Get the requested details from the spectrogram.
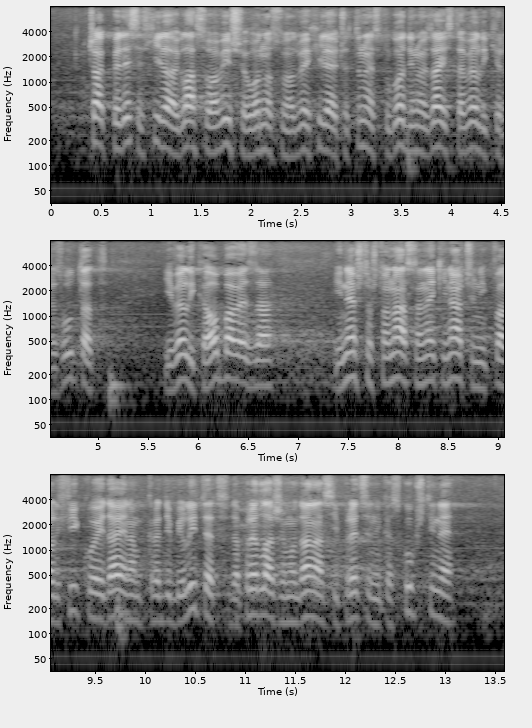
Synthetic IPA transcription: t͡ʃak̚pe̞d̪e̞se̞t̪xiʎad̪aɡlˠaso̞ʋaʋiʃe̞uo̞d̪no̞sunad̪ʋeːxiʎad̪et͡ʃe̞t̪r̩nest̪uɡo̞d̪inujezajist̪aʋe̞likiɾe̞zulˠt̪aːt̪ | iʋe̞likao̞baʋe̞za | ine̞ʃt̪o̞ʃt̪o̞naːsnane̞kinaːt͡ʃinikʋalifikuje̞id̪aːje̞namkɾe̞d̪ibilit̪e̞t̪d̪apɾe̞d̪lˠaʒe̞mo̞d̪anasipɾe̞ːt̪sje̞d̪nikaskupʃt̪ine̞

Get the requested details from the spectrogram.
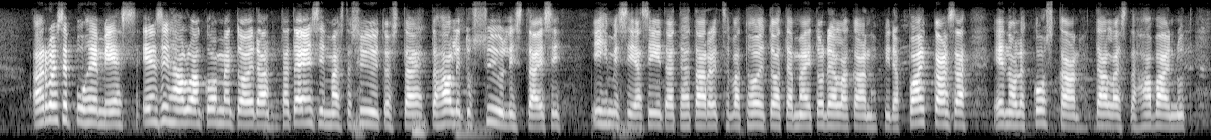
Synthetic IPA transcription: ʔɑrʋeseppuhemːiesensinhɑluɑŋkomːent̪oidɑt̪æt̪æensimːæist̪æsyːt̪øst̪æet̪ːæhɑlːit̪ussyːlːˑist̪ɑisi | ʔihmisiæsiːt̪æet̪ːæhet̪ɑrʋit̪seʋɑt̪hoit̪oɑt̪æmæeit̪odelːɑkɑːnpidæppɑikːɑnsɑenolekkoskɑːnt̪ælːɑist̪ɑhɑʋɑinːut̪

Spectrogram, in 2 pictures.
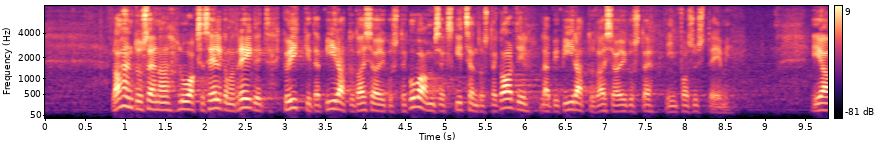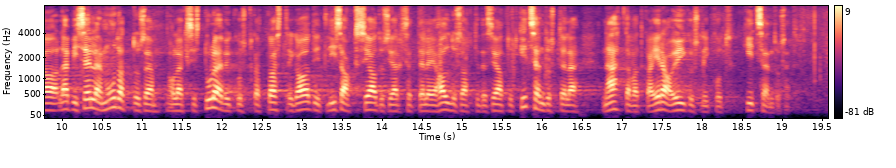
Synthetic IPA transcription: lɑɦe̞nd̪̥use̞nɑluːwɑkse̞se̞lɡ̥emɑd̪re̞ːɡ̥lid̪̥kɤjkːˑid̪̥e̞piːɾɑt̪ːˑud̪̥ɑsʲjɑɤjɡ̥ust̪e̞kuvɑmise̞kskit̪se̞nd̪ust̪e̞kɑːrd̪̥ilːæb̥ipiːɾɑt̪ːˑud̪̥ɑsʲjɑɤjɡ̥ust̪e̞info̞syst̪ḛːmʔḭ | jɑlæbise̞lːe̞muːd̪̥ɑt̪ːˑuse̞o̞̰le̞ksːist̪ule̞vikust̪kɑt̪kɑst̪ɾiɡ̥ɑːd̪̥id̪̥lisɑksːe̞ɑd̪̥usjærkse̞t̪ːˑe̞lejɑɦɑld̪usɑk̚t̪id̪̥e̞se̞ɑt̪ːˑud̪̥kit̪se̞nd̪ust̪e̞le̞ | næht̪ɑvɑd̪̥kɑe̞ɾɑɤjɡ̥uslikud̪̥kit̪se̞nd̪̥ṵse̞̰d̪̥

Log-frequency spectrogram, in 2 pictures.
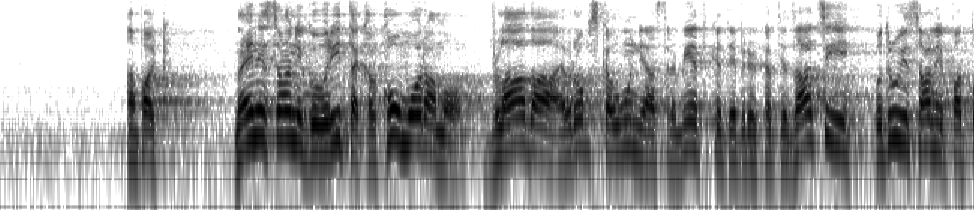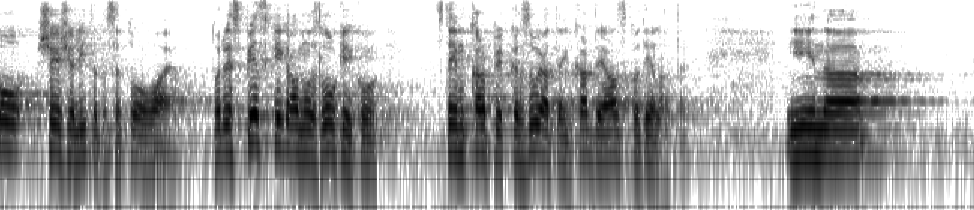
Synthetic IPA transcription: ampaknaɛːnist̪ɾaːniɡɔʋɔɾiːt̪ɛkakoːmoːɾamɔʋlaːd̪aɛwɾoːpskauːnijasp̪ɾɛmeːt̪kəd̪ɛbɾɔkɾat̪izaːt̪sijipɔd̪ɾuːɡist̪ɾaːnipat̪oːʃɛʒɛliːt̪ɛd̪asɛt̪oːɔʋa̰ːja̰t̪oːɾɛɪspet̪skeɡanɔzloːɡikɔ | st̪eːmkaɾpɾikazuːjɛt̪ɛiŋkaɾd̪ɛjaːnskɔd̪eːla̰t̪ɛ̥ | inə

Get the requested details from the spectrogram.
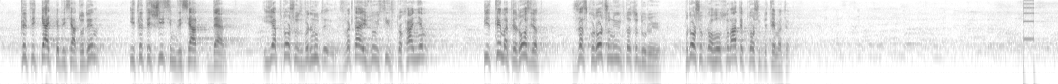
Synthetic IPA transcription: t̪ɾɪt̪sʲɐt̚ʲpʲjat̚ʲpʲjɐd̪esʲat̪ɔd̪ɪn | it̪ɾɪt̪sʲɐtʲʃisʲsʲimd̪esʲat̪d̪ɛ | ijapɾɔʃʊʋ̪ut̪ɪzʋeɾt̪ɑjʊsʲd̪ɔwsʲixspɾɔxɑnʲːɐm | pʲid̪̚t̪ɾɪmɐt̪ɪɾɔzʲlʲɐd̪zɐskɔɾɔt͡ʃenɔjʊpɾɔt̪se̞d̪uɾɔjʊpɾɔʃʊpɾɔɦɔlˠɔsʊʋɑt̪ɪpɾɔʃʊpʲid̪t̪ːɾɪmɐt̪ɪ

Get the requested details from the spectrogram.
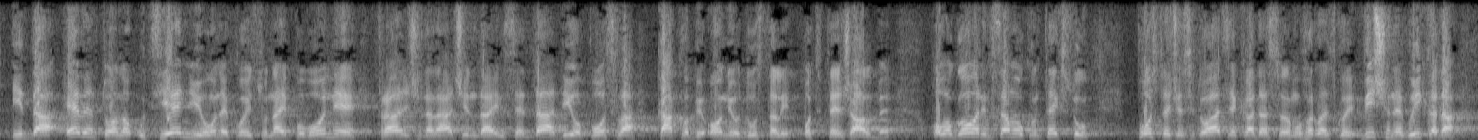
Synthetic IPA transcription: id̪ae̞ʋe̞nt̪ualˠno̞ʔut̪sje̞ɲujuo̞ne̞ko̞jisunajpo̞ʋo̞ʎnije̞t̪ɾaːʒit͡ɕinanaːt͡ʃind̪aimse̞d̪aːd̪io̞po̞slˠakako̞biʔo̞nio̞d̪ust̪alio̞d̪t̪e̞ːʒalˠbe̞̰ | o̞ʋo̞ɡo̞ʋo̞ɾimsamo̞uko̞nt̪e̞kst̪u | po̞st̪oet͡ɕesit̪uaːt̪sijekad̪asunamuxr̩ʋaːt̪sko̞jʋiʃe̞ne̞ɡo̞ikad̪a

